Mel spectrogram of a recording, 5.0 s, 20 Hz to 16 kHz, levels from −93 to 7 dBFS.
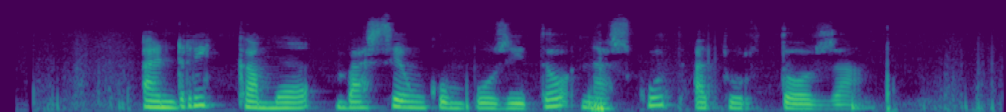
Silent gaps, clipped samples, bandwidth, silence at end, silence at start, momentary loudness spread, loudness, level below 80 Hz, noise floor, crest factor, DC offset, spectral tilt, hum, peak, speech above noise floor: none; under 0.1%; 7.6 kHz; 0.1 s; 0.6 s; 8 LU; -25 LUFS; -56 dBFS; -51 dBFS; 18 dB; under 0.1%; -8.5 dB/octave; none; -6 dBFS; 26 dB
